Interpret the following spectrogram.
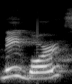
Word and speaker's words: neighbor: It's because the word neighbor comes from Old English neighbor, near plus dweller. The G was originally pronounced like hard H, but became silent over time.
